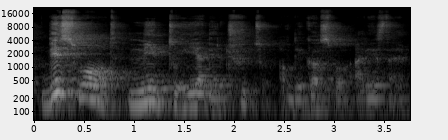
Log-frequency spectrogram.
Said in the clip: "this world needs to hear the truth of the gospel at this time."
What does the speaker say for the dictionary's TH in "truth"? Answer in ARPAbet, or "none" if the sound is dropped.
T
